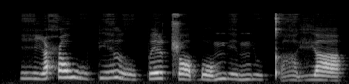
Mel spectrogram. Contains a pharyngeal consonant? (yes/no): yes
